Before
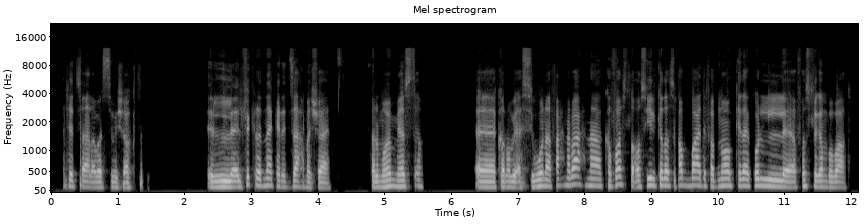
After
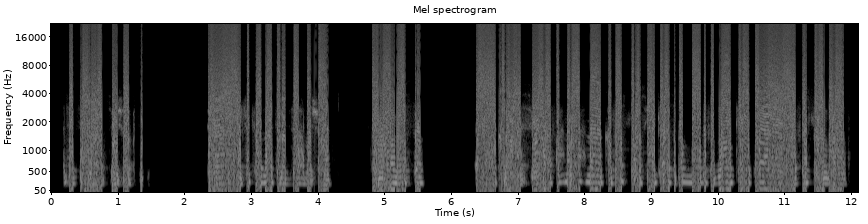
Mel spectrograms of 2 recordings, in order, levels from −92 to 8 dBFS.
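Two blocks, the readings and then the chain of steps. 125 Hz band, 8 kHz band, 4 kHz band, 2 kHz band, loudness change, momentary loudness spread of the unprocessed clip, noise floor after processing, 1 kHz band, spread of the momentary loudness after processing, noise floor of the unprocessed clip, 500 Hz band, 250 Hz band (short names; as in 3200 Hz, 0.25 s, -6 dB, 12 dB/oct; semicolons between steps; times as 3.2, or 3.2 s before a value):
-19.5 dB, +12.5 dB, +7.0 dB, -3.0 dB, -10.0 dB, 8 LU, under -85 dBFS, -10.0 dB, 6 LU, -77 dBFS, -19.5 dB, -17.0 dB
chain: mistuned SSB +78 Hz 160–2700 Hz; wrapped overs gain 28 dB; gain -3 dB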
